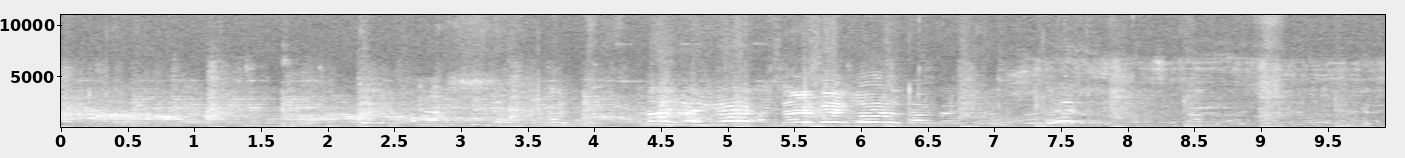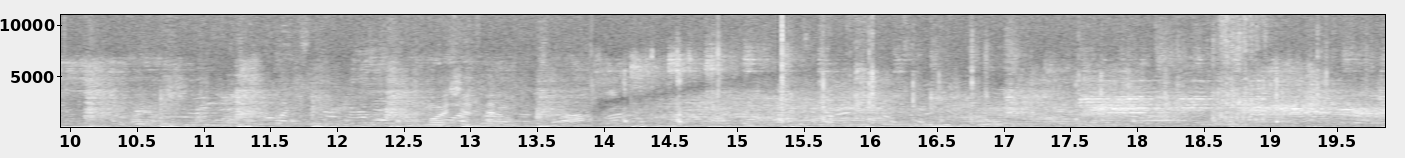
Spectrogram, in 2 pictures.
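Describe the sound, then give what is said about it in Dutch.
A large crowd of demonstrators on the move outdoors near the Dutch-German border, starting to walk again after speeches held about 100 meters before the border: a steady wash of many voices and shuffling footsteps, with scattered thumps and knocks, continuous throughout. “Dat waren de toespraken ongeveer 100 meter voor de grens. Dan stonden we stil. Dus ik neem aan dat het nou alweer gaat lopen.”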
